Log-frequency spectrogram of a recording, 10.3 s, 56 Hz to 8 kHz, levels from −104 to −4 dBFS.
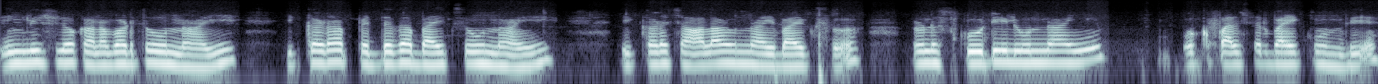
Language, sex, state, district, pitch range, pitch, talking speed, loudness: Telugu, male, Andhra Pradesh, Guntur, 175-195 Hz, 185 Hz, 115 wpm, -16 LUFS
